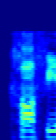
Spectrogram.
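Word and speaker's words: Ko-fi: And if you want to throw us a bone or two, we've got a coffee account. I think I say it right. Coffee with a K. Yeah, coffee.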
